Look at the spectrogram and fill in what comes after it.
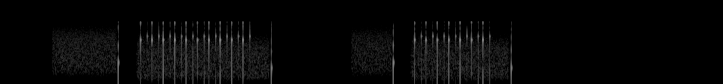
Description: Pulse dialling, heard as a rotary dial, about 9 pulses a second. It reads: 0 7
